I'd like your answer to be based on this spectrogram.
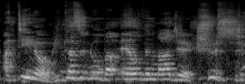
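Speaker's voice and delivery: high, loud laughing hush. Real, not acted. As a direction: laugh while shushing him. Laughing, hushing brother.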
